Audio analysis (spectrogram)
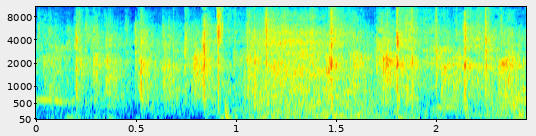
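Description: A crowd of audience members at the Magic Mirror in Mantes-la-Jolie applauds steadily during a live radio broadcast, many hands clapping in a dense, continuous patter with a few sharper claps standing out, fairly loud and sustained throughout with no voices on top.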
